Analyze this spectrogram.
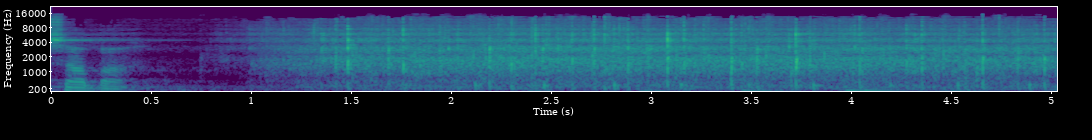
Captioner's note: audience applauding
